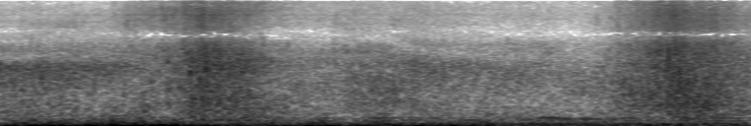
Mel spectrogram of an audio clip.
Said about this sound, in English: I am in Southend-On-Sea. Most of us call it just Southend, but it is officially Southend-On-Sea, and it's in Essex in England. And I'm just going to be walking west along the... Whoop, the sea is cold. It's just touching my toes along the seafront.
